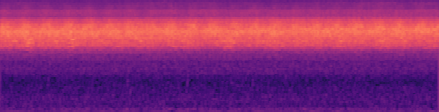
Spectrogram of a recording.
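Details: Cicadas all around a camp deep in the woods on a summer evening: a constant, high, hiss-like buzzing chorus holding steady in level with no breaks.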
